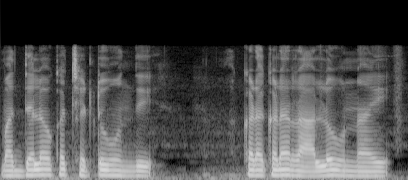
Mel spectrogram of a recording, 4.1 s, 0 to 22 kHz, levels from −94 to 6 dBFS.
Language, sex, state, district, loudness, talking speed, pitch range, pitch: Telugu, male, Telangana, Hyderabad, -14 LUFS, 105 wpm, 105-120 Hz, 115 Hz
